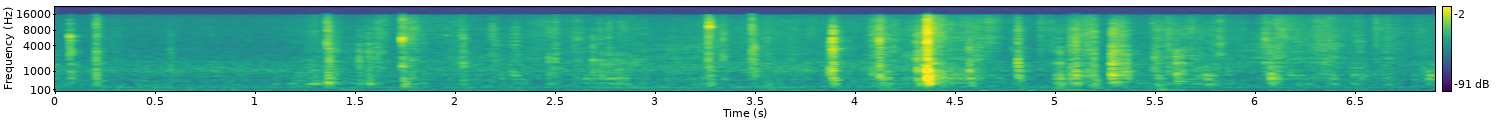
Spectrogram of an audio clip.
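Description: Irregular clicks, taps and light crinkling as foil-backed sound-deadening sheet is pressed and folded by hand onto a plastic car door trim panel, with one sharper tap a little past the middle.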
